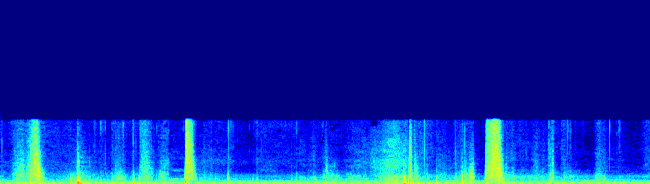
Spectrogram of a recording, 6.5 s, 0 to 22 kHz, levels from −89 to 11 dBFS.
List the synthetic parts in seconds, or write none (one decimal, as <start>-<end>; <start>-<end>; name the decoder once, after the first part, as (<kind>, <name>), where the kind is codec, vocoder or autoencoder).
0.5-1.8 (vocoder, BigVGAN v2)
